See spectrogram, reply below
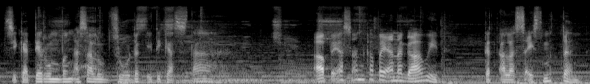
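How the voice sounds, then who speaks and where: Guy acting ilocano young man in love, medium pitch, earnest n coaxing, music clearly under him. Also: big pitch swings, fairly quick, lightly acted. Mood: friendly. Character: lovestruck, insistent young male suitor. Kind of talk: Ilocano radio drama acting.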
